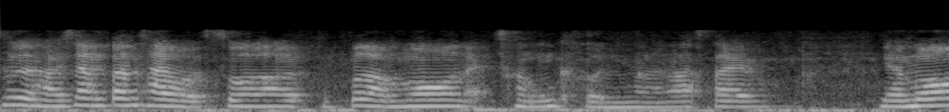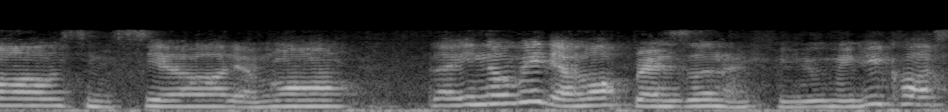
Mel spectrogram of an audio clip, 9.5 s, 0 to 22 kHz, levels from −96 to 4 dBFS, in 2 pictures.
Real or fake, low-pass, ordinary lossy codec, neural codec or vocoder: fake; 7.2 kHz; none; codec, 16 kHz, 4 kbps, FreqCodec, smaller model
